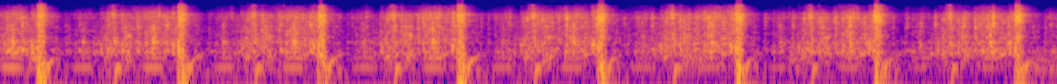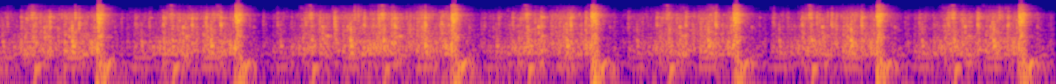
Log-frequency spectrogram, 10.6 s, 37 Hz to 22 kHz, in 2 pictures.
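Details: Climax water pump, engine-driven, after replacing worn leather bucket washers with cut thick-rubber washers: sharp regular clacks about 86 a minute over steady engine hum, even pumping stroke with plenty of pressure; running healthy after repair.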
